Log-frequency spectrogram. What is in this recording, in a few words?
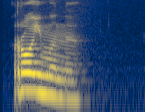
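"роймыны", Komi, female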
